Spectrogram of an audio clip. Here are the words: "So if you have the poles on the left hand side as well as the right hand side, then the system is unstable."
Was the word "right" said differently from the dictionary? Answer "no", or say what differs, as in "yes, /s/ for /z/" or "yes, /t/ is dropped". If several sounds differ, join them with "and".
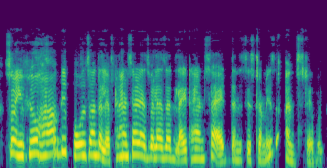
yes, /l/ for /ɹ/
